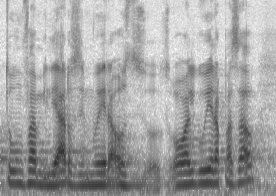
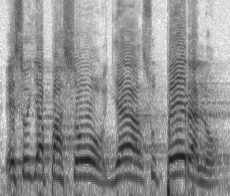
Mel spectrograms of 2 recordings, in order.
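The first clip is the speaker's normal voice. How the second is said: slow, raised, louder get-over-it voice; imitating an impatient comforter; pushy dismissal; 6 semitones higher, 6 dB louder, slower than usual. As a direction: press them to get over it, mocking. Mocking insensitive consolers.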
